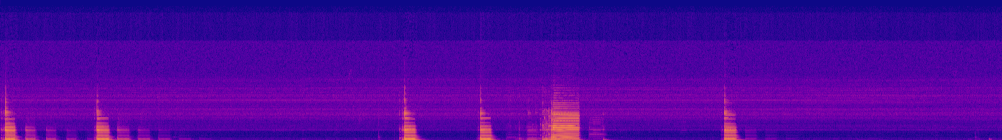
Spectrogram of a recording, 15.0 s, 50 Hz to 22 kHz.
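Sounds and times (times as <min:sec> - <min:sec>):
faint low hum: 0:00.0 - 0:15.0
electric guitar chord stabs: 0:07.2 - 0:08.9.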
